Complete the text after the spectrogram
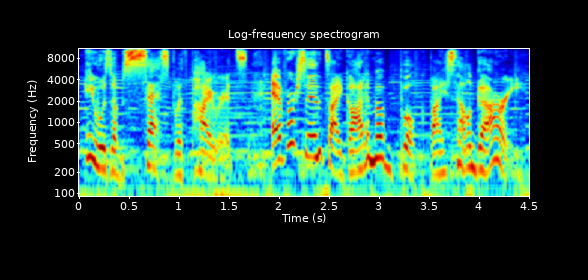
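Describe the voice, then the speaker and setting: An actress playing a fond, chatty, gently bossy woman telling family stories in a video game drama. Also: fairly high pitch, big pitch swings, moderate pace, music in the background. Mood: fond, nostalgic.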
